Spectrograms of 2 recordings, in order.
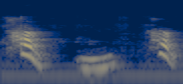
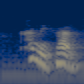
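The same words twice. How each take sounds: First: "kan ikan" very slow, three separated full-toned syllables; wrong full-tone i. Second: "Kan ikan" run together with a quick, toneless "i"; barely touch the "i" in "Kan ikan"; neutral-tone i. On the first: Teacher showing the forbidden reading, "kan ikan" slowly split with full tones. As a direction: stretch the "i" and stress each part of "kan ikan". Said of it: "kita tidak boleh membaca dengan". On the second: Teacher modelling reduplicated verbs, "Kan ikan" with a short neutral "i". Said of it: "i dibaca dengan nada netral". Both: Shown as a demonstration.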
